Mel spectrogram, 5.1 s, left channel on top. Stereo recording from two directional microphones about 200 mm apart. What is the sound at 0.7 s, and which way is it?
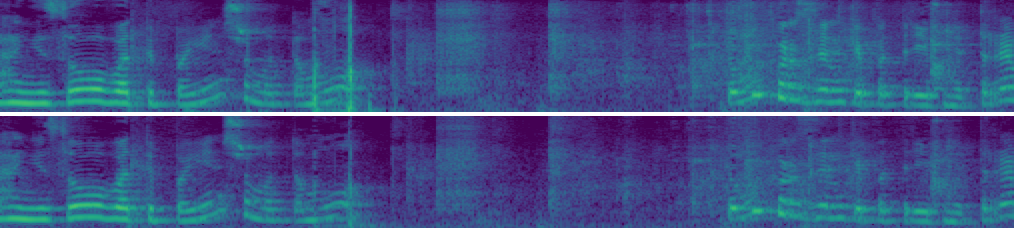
Speech, 20° right (ahead or behind).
